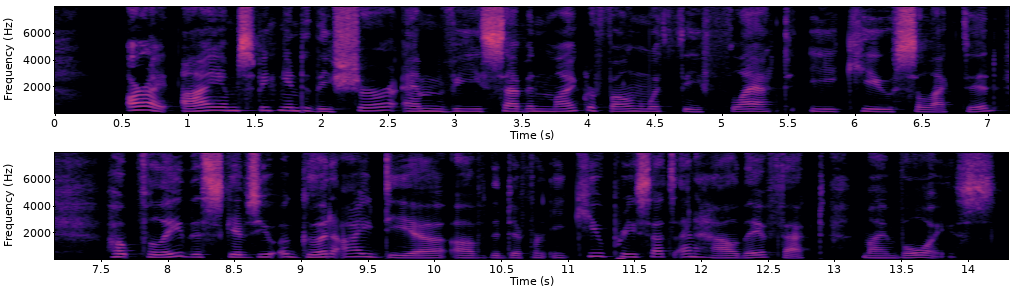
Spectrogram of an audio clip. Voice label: Shure MV7 manual flat microphone

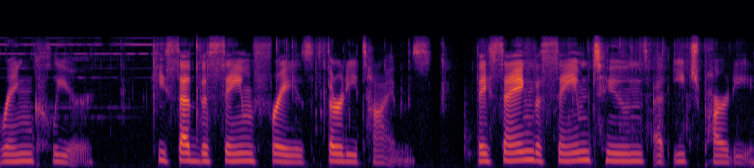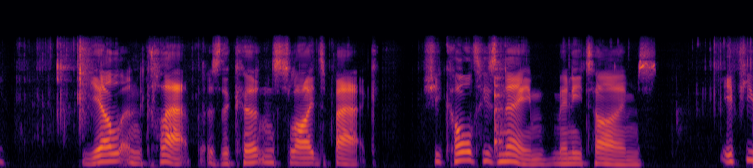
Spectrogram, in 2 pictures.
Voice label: HyperX Cloud Core Office microphone sample

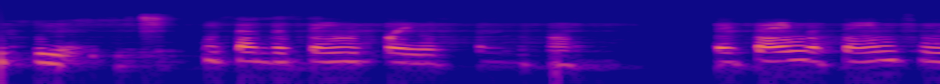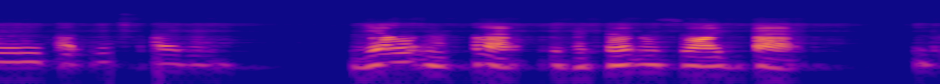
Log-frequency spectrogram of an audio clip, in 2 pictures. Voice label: 1More Comfobuds Mini Street microphone sample

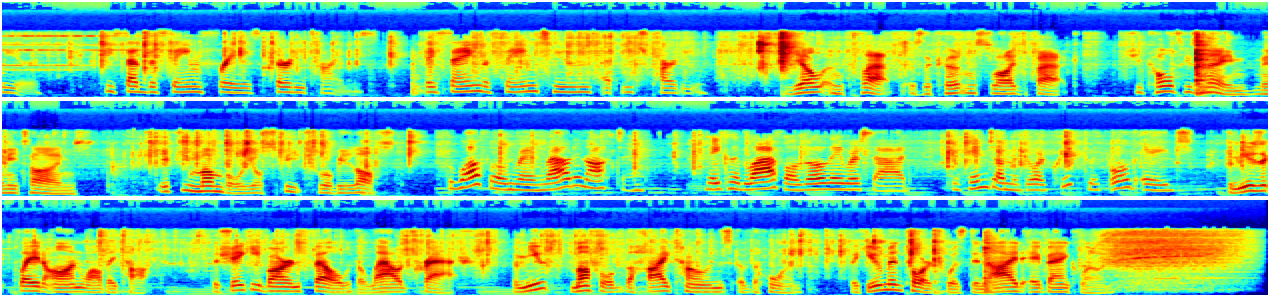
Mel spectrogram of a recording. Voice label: Samsung Galaxy Buds 2 Office microphone sample

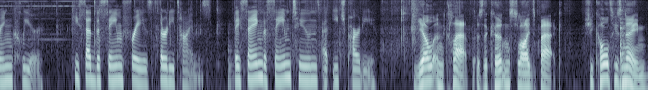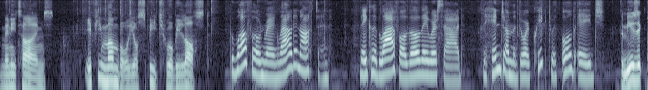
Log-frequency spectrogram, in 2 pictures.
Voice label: Office microphone sample; Logitech G333

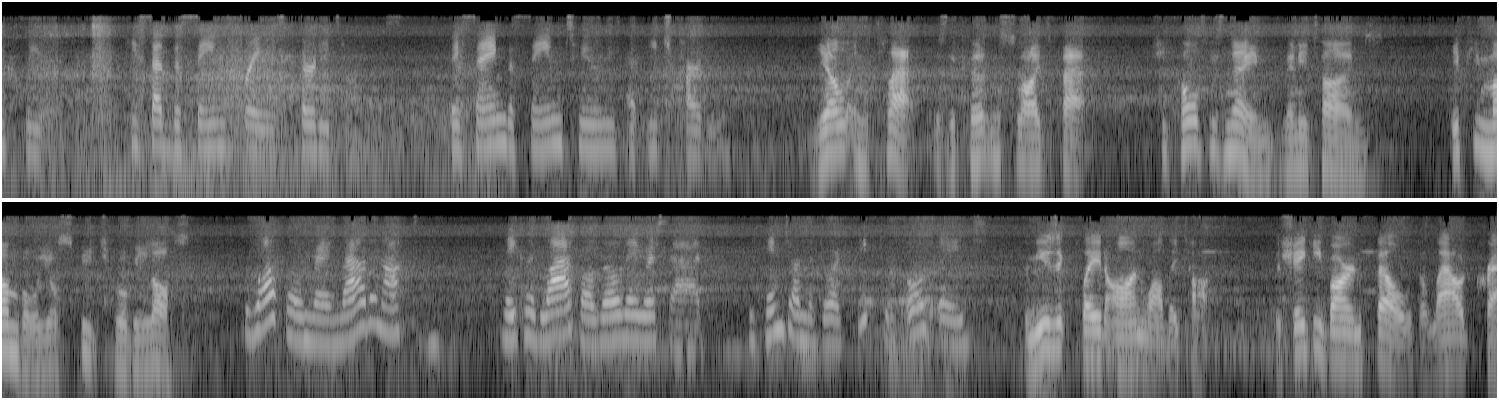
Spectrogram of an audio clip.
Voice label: Yamaha YHE700 Street microphone sample

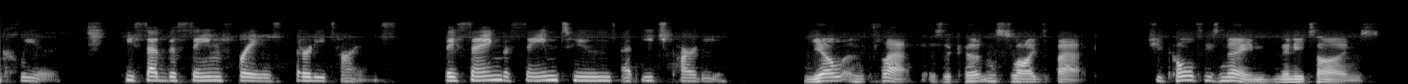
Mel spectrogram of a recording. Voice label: Street microphone sample; Nothing Ear Stick

